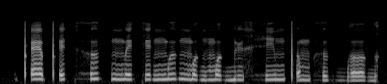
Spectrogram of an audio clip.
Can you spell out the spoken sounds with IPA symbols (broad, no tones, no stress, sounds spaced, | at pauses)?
pʼ ɛ pʼ e k h ɯ k ŋ͡m e k e ŋ͡m ɯ ŋ͡m ɤ ɡ m ɤ ɡ͡b y x h i m pʼ ə m h ɯ ɡ͡b ɤ ɡ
